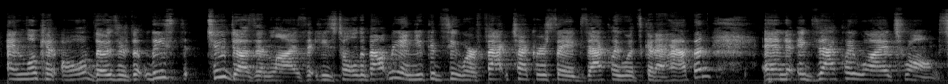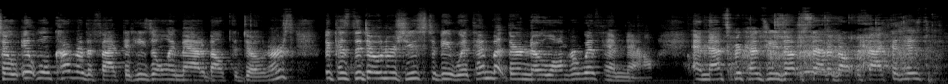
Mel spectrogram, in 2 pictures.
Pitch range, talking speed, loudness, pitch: 215-260 Hz, 230 wpm, -23 LUFS, 240 Hz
